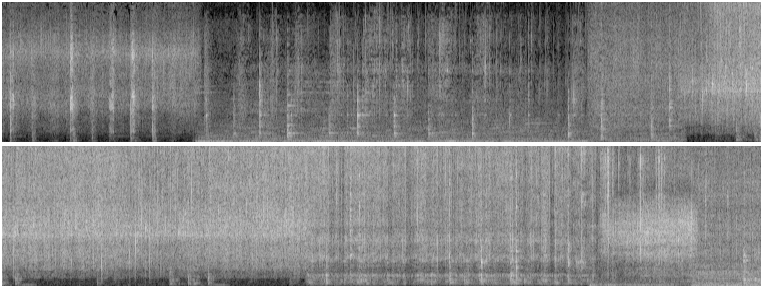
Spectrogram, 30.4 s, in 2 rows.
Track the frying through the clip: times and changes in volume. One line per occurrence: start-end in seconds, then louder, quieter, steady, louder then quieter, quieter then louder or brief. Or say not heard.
0.0-30.3 louder.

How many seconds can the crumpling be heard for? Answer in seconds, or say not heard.
2 s.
